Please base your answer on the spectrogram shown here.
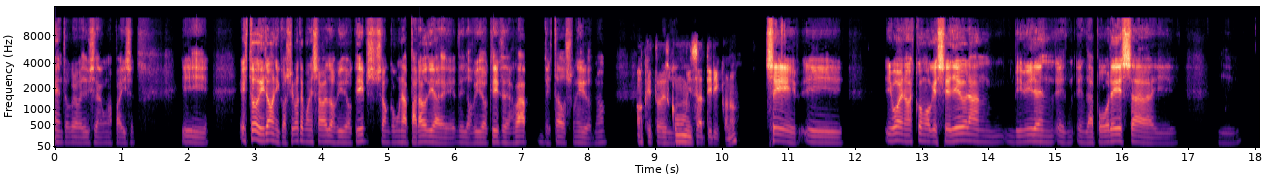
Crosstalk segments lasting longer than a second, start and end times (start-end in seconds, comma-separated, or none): none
